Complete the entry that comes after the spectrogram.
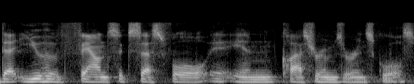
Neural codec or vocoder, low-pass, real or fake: none; 7.2 kHz; real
